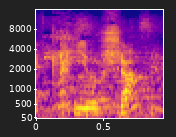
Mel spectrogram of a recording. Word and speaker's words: criolla: Alors, il faut, savoir que les Argentins prononcent le che et pas le yeux, donc on dit la criocha.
